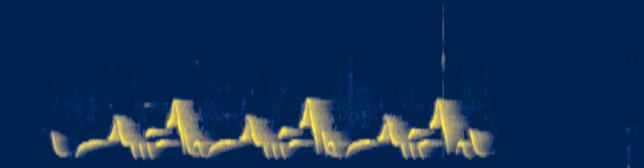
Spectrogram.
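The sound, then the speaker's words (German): Two birds sing a duet, trading rapid high whistled phrases that interlock so tightly they sound like one bird singing continuously, repeated several times before stopping with a faint click at the end. “Genau, und jetzt singen zwei Vögel. Man könnte immer meinen, das ist immer der gleiche, der halt ein bisschen schneller singt, aber das ist nicht so.”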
